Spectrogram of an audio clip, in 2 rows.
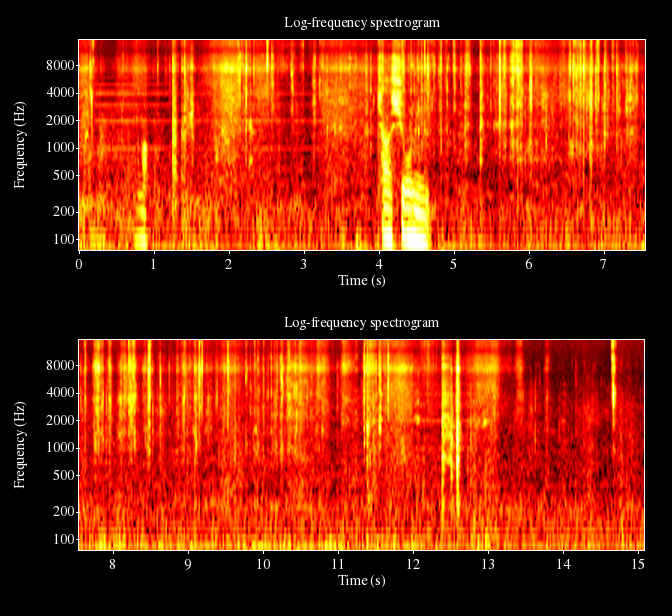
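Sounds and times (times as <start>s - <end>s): plastic wrapper crinkling: 2.1s - 11.7s.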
